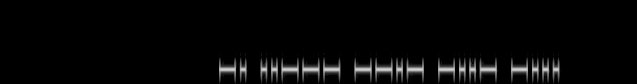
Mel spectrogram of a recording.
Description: Morse code, heard as a keyed tone, about 23 wpm, 700 Hz. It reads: N2QXB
